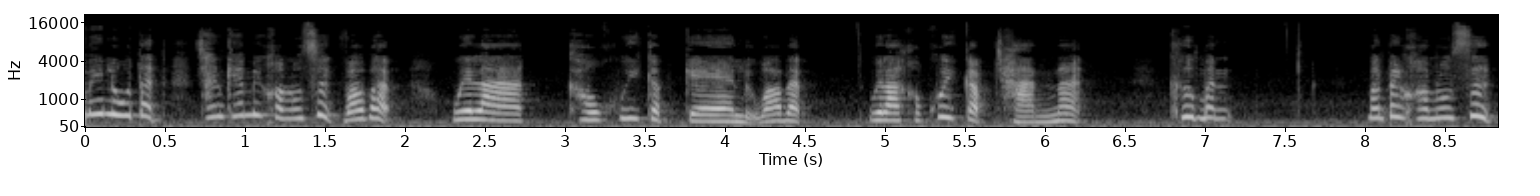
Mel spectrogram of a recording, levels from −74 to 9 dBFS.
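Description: Throughout the speech, two kinds of coding damage sit on top of each other. Nothing is left above 16.3 kHz. The first coding stage points to MP3 at around 44 kbit/s. Then HE-AAC near 32 kbit/s likely re-encoded it. This is transcoding between lossy codecs.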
